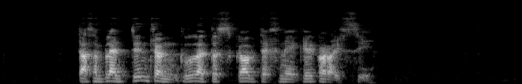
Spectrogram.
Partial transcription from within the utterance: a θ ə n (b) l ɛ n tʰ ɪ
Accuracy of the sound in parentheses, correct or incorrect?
correct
